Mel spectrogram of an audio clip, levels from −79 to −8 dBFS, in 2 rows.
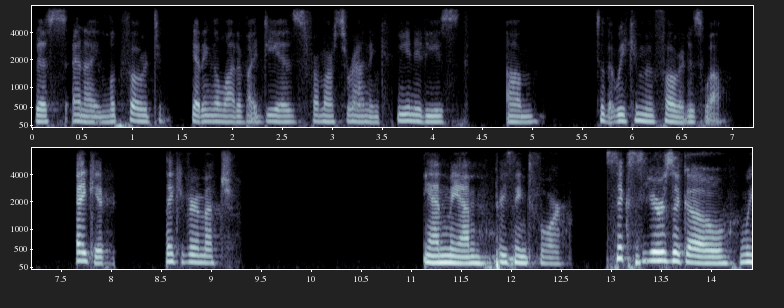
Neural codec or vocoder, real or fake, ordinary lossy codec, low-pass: codec, 16 kHz, 1.1 kbps, Voila-Tokenizer; fake; Opus, 16 kbps; 7.2 kHz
